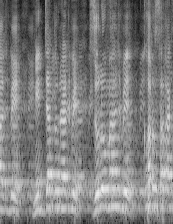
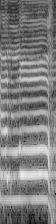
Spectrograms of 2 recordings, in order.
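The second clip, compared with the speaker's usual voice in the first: full shout; 9 semitones higher, much slower than usual. Shown as a demonstration. Preacher leading the crowd in a shouted call. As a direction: call out "Allah" with full force. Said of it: "আর একবার বলেন".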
